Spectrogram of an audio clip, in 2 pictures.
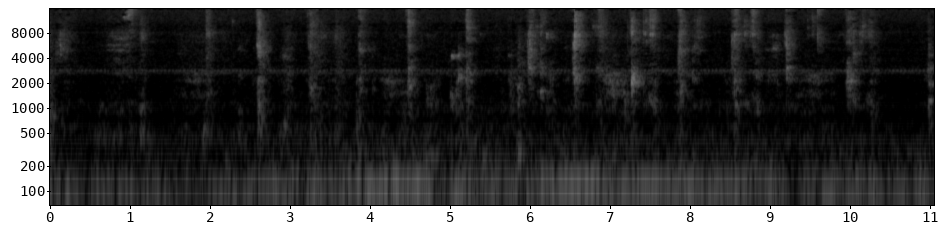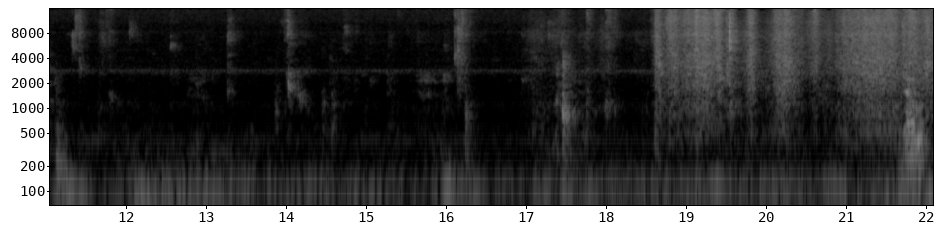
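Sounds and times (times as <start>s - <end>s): chewing with wet mouth smacks: 1.0s - 16.5s.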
